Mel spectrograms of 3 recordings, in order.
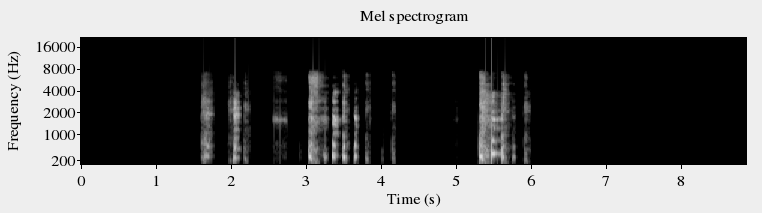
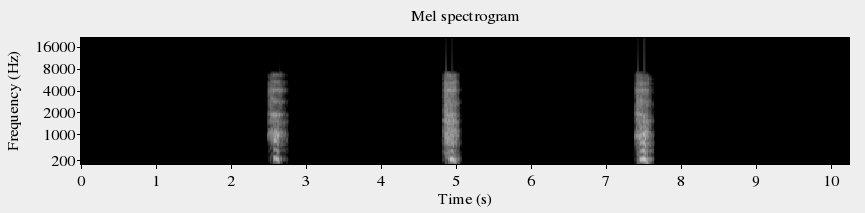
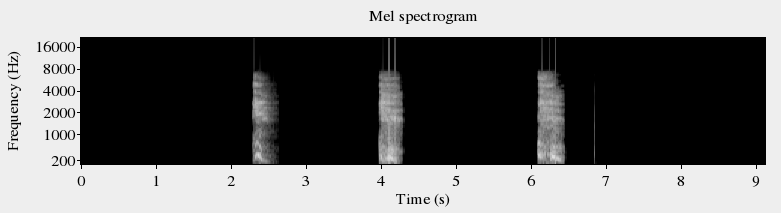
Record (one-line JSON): {"cough_length": "8.9 s", "cough_amplitude": 31662, "cough_signal_mean_std_ratio": 0.21, "exhalation_length": "10.2 s", "exhalation_amplitude": 13094, "exhalation_signal_mean_std_ratio": 0.17, "three_cough_length": "9.1 s", "three_cough_amplitude": 28786, "three_cough_signal_mean_std_ratio": 0.22, "survey_phase": "beta (2021-08-13 to 2022-03-07)", "age": "45-64", "gender": "Female", "wearing_mask": "No", "symptom_none": true, "smoker_status": "Never smoked", "respiratory_condition_asthma": false, "respiratory_condition_other": false, "recruitment_source": "REACT", "submission_delay": "1 day", "covid_test_result": "Negative", "covid_test_method": "RT-qPCR"}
